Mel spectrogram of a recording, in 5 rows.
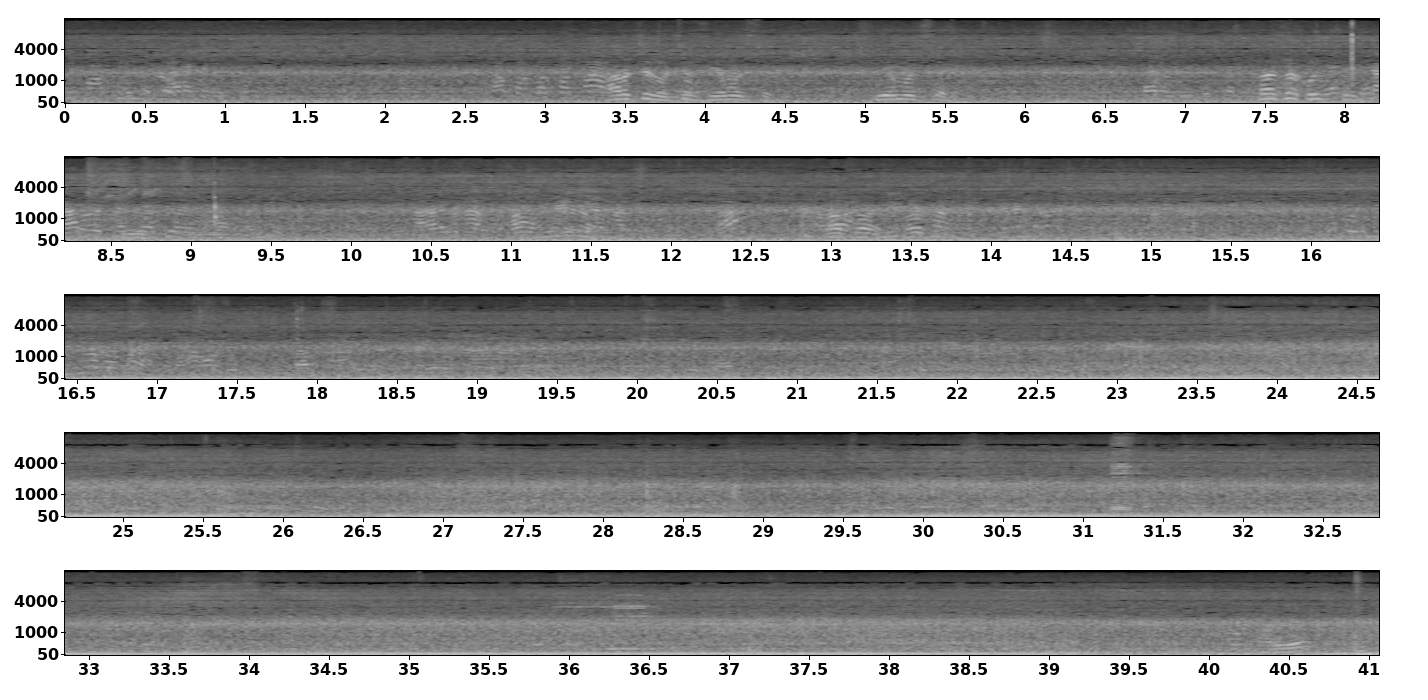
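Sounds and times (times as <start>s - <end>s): car engines rumbling: 0.0s - 41.0s.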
